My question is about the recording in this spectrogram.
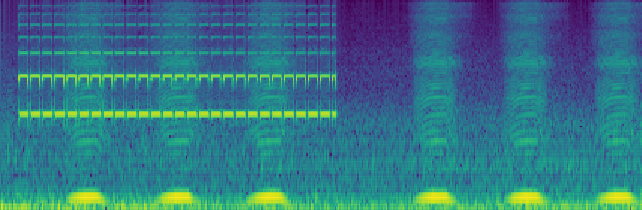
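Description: An incoming call on a phone brings a repeating electronic ringtone of six evenly spaced, warbling low pulses. A steady high beeping tone runs through the first half and then stops.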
